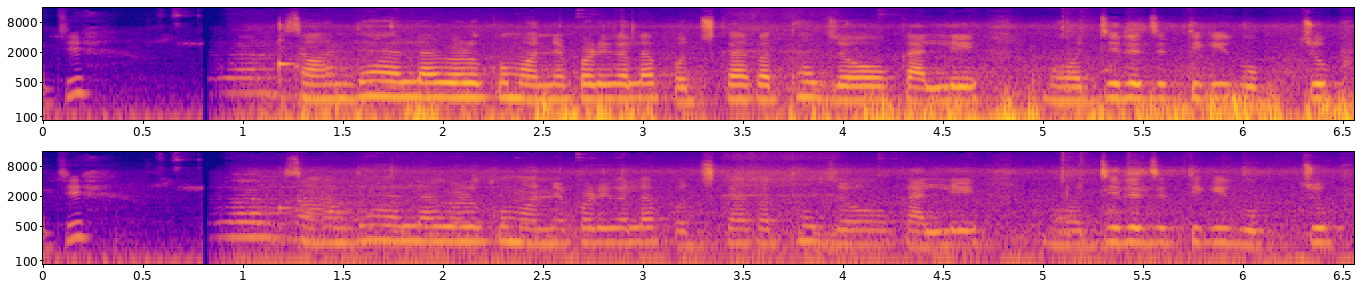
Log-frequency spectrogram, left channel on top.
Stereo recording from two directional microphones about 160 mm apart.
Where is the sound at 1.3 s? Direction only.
30° left (ahead or behind).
